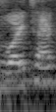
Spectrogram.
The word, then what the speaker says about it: Wojtek: Wojtek, but it's Wojtek. spelled with a W.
